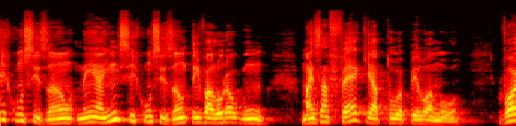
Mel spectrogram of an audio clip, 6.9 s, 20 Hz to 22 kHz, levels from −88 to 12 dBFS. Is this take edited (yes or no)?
no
